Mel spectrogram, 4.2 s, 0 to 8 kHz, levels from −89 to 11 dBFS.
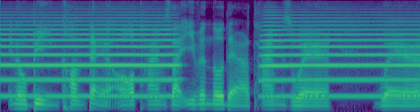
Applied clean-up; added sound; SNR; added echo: none; Trumpet; -4 dB; none.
